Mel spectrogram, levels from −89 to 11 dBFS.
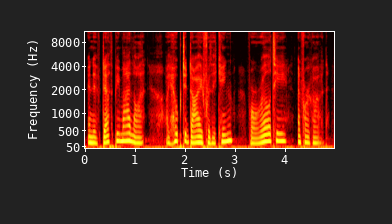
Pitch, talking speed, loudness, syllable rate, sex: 175 Hz, 215 wpm, -16 LUFS, 4.8 syllables/s, female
